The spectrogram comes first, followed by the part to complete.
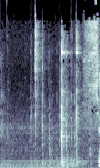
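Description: A few light clinks of kitchenware being handled, one under a second in and another just past halfway, over a steady faint hum.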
